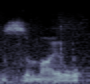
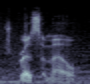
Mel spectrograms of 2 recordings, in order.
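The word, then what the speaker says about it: Dzemael: Service, I forget which one, it doesn't matter, it's pronounced Zamile. Zamile? What, instead of Drizmail? I was saying Dismail. Yeah, Zamile. How do you know?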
